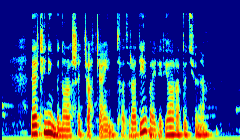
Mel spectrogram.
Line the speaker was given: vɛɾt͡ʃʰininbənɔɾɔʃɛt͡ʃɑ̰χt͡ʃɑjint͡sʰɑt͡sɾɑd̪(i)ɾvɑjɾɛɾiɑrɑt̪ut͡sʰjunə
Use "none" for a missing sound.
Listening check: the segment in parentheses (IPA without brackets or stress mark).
i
